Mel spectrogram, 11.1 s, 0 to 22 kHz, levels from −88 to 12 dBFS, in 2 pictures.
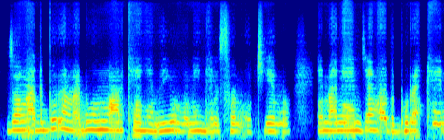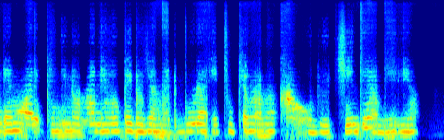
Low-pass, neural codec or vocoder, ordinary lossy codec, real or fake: none; codec, 44.1 kHz, 0.9 kbps, DAC; none; fake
